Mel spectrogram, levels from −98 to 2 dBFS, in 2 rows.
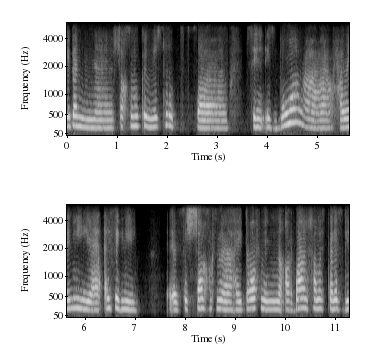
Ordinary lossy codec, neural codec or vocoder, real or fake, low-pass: Opus, 16 kbps; codec, 16 kHz, 1 kbps, FreqCodec, smaller model; fake; 5.4 kHz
